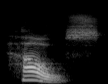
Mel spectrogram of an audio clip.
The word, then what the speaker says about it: Haus: Quando eu tenho agora o S no final de uma palavra, a gente vai pronunciar como um S mesmo. Ou então quando ele aparece antes de uma consoante. Então a gente pronuncia com som mesmo de S normal. Por exemplo, a palavra casa em alemão é Haus, ok?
